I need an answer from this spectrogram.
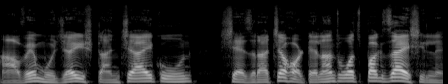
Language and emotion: Goan Konkani, disgusted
